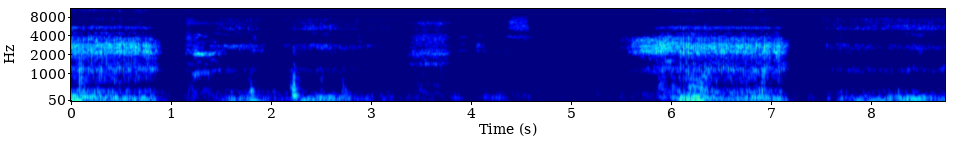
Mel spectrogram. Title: Snoring Boss. . we miss u so much. #dog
